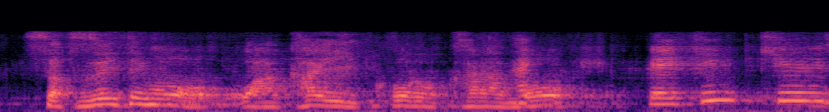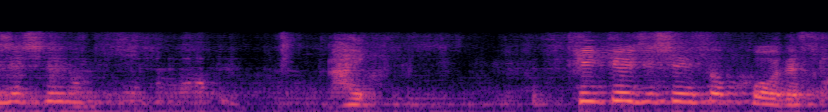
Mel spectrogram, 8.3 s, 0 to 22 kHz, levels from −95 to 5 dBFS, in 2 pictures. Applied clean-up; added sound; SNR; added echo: neural separator model SepFormer DNS4.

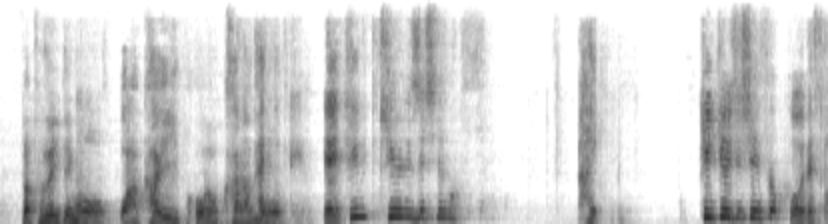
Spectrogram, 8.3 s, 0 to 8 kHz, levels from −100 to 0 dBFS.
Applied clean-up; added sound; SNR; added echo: neural mask model DeepFilterNet 3.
